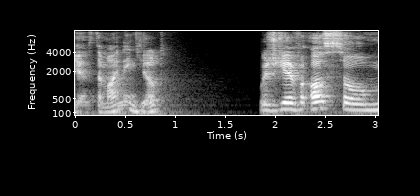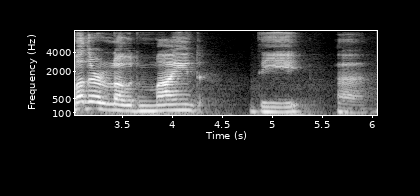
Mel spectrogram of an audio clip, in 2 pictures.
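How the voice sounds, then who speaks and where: Speaking very slowly with a Quebec accent, a man uses a fairly high pitch, a bright, sharp tone and lively intonation. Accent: French Canadian accent in English. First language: French. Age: 20s. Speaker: gaming YouTuber. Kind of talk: tutorial. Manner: halting.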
